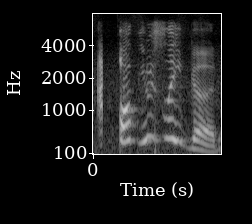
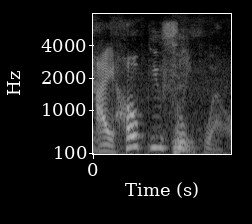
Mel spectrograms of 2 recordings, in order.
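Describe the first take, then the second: First: High-pitched, protesting requote; innocent requote. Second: Low, soft, even parting line; understated reply. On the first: Retold or imitated. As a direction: repeat it high as if obviously harmless. Requotes the line as harmless. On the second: Acted. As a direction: deliver it quietly and low. Odd reply later taken as threat.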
